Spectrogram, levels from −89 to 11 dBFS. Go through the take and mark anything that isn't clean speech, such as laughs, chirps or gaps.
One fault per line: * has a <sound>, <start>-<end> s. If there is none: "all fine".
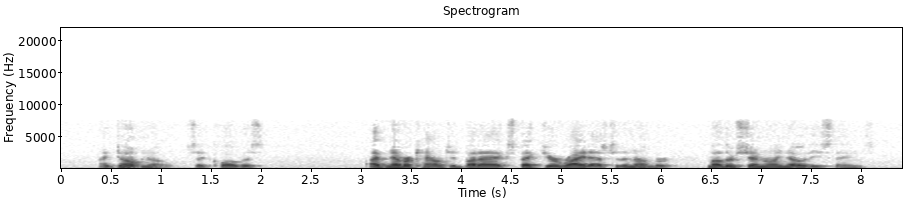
all fine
